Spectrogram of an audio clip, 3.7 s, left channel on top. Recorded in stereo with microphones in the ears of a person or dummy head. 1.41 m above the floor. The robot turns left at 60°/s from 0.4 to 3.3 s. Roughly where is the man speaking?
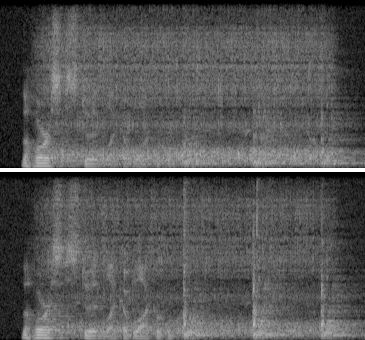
Ahead left.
